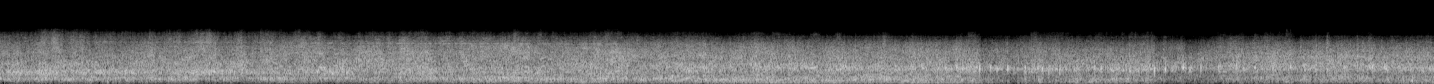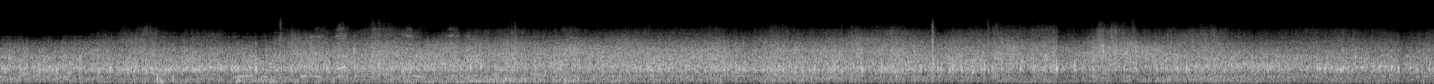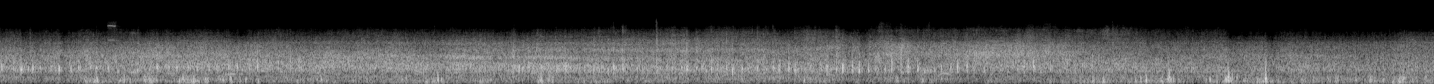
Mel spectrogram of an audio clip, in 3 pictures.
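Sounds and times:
jet engines running: 0.0 - 43.0.

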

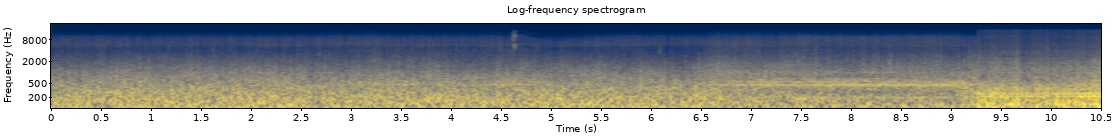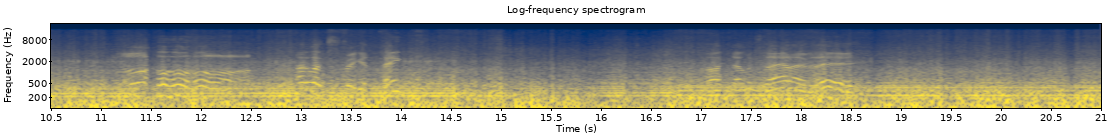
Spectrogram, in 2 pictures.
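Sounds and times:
motorcycle engine running: 0.0 - 21.0
road rumble: 0.0 - 21.0
wind rushing: 0.0 - 21.0.

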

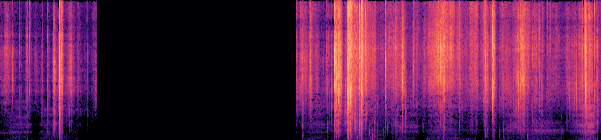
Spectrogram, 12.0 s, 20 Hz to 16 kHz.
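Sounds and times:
plastic wrapping crinkling: 6.0 - 12.0.

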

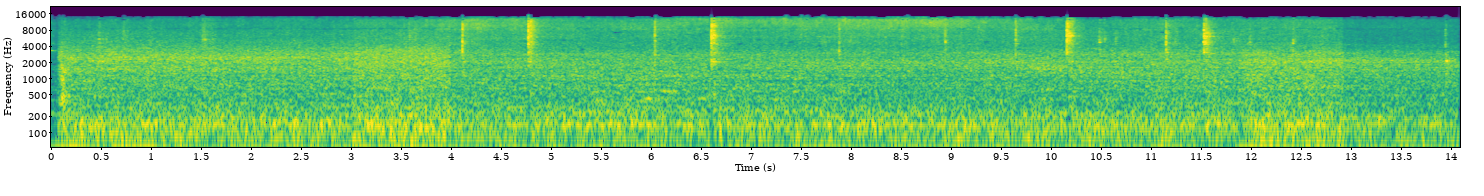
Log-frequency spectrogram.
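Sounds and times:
grill rushing noise: 0.0 - 14.0.

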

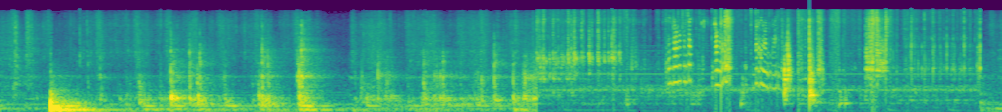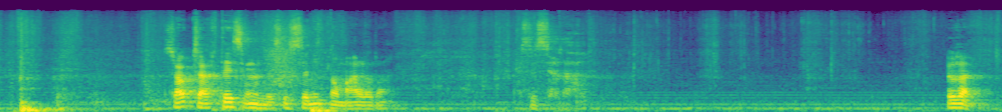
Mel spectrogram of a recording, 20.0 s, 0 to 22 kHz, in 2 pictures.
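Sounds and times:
knocks clatter and scraping: 1.3 - 9.8
short rising squeaks: 5.4 - 9.8.

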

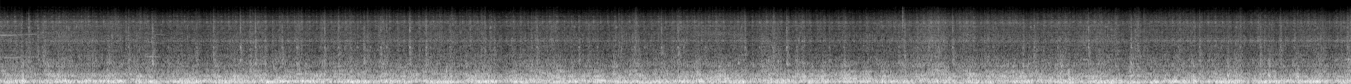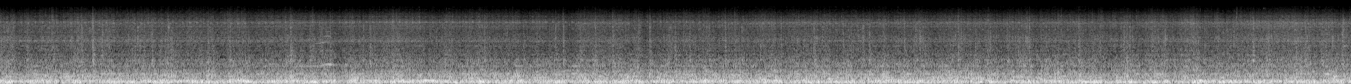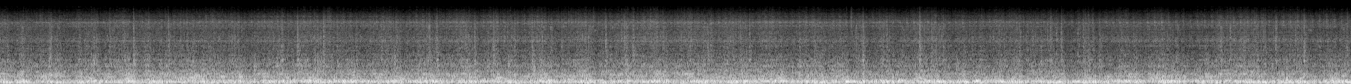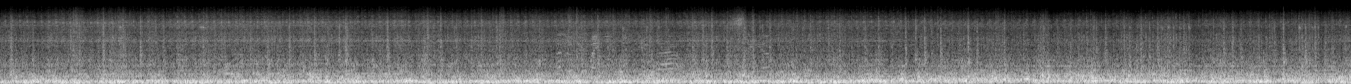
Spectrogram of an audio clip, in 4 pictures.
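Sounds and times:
vehicle engine running: 0.0 - 54.0.

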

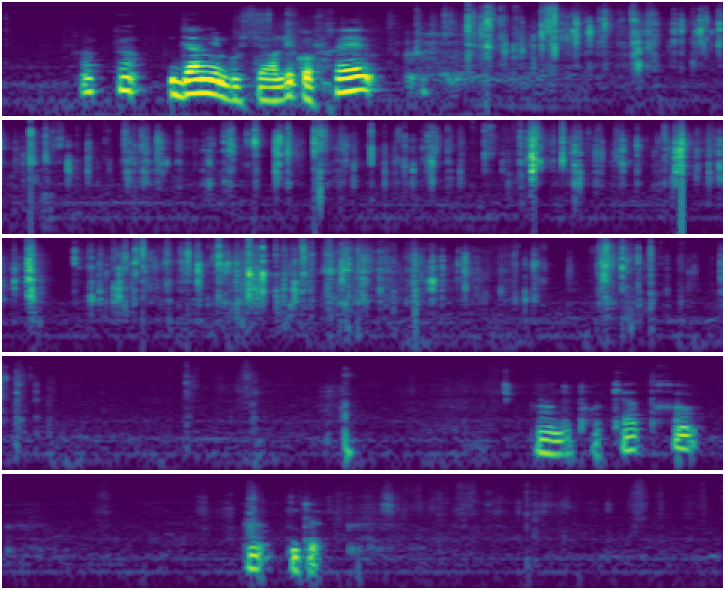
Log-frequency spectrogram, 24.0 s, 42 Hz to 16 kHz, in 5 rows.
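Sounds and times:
foil wrapper crinkling and tearing: 1.7 - 14.8.

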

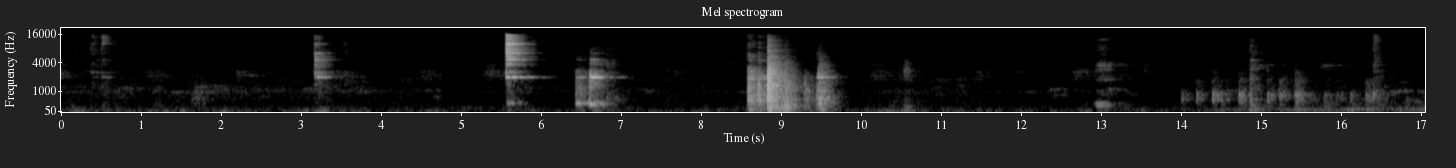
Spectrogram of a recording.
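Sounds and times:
kitchenware clinking and knocking: 3.2 - 3.7, 5.6 - 7.1, 8.6 - 9.8, 14.0 - 16.6.

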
